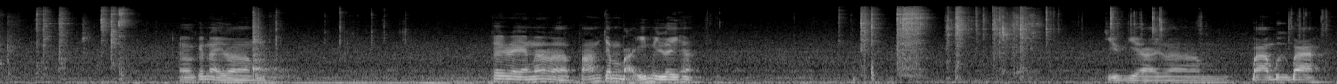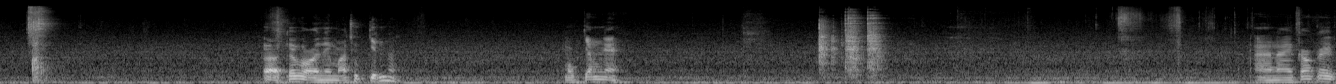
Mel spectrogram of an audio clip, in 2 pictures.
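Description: Metal tools clink and tap as they are handled.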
